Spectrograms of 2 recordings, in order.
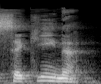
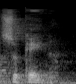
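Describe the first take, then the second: First: The first syllable has an 'a' vowel. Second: The first syllable has a 'u' vowel. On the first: The speaker calls it right. "the right pronunciation is sakina, from tranquility" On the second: The speaker calls it wrong. "not sukaina. Many people say sukaina, it's not right"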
